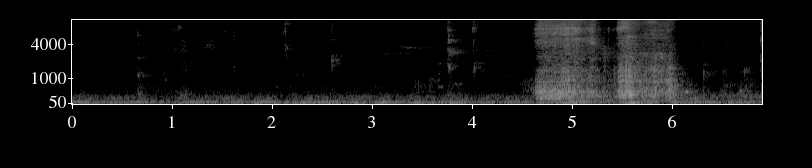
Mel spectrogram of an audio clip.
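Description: A person slurping rice noodles off chopsticks, two loud slurps about four and a half seconds in, after a few faint clicks.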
